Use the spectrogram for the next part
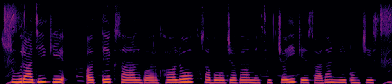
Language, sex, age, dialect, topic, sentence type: Chhattisgarhi, female, 18-24, Northern/Bhandar, agriculture, statement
